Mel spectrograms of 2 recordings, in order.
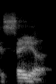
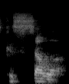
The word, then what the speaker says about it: Casella: and two else but not pronounced Spanish like casaya it's Casella and we also have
